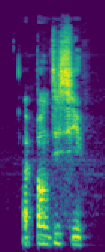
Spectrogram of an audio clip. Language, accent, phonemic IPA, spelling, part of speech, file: French, Canada, /a.pɑ̃.di.sje/, appendissiez, verb, LL-Q150 (fra)-appendissiez.wav
- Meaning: second-person plural imperfect subjunctive of appendre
